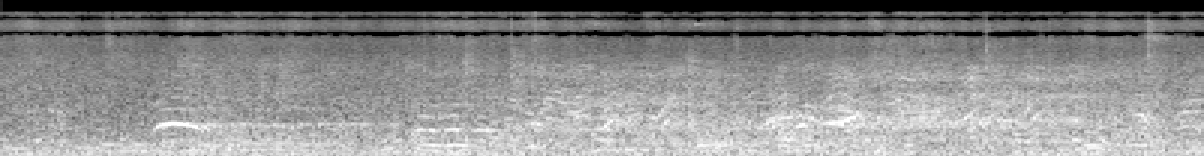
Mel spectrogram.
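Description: Football players shout to each other from a distance across an open pitch.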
